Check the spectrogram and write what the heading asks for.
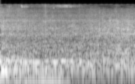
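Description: Pickup truck engine running as the truck drives off, its steady hum fading out about a second in and leaving a steady rush of street noise.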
